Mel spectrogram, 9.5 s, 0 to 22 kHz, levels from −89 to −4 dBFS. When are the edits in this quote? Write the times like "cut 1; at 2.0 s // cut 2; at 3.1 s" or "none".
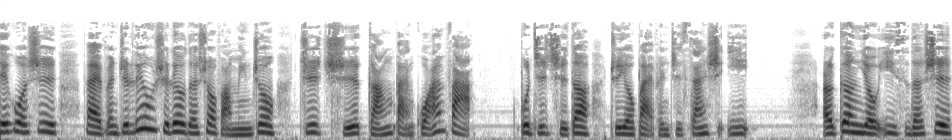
none

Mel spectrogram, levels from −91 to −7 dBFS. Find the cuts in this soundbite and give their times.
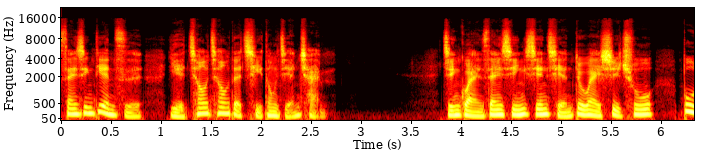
none

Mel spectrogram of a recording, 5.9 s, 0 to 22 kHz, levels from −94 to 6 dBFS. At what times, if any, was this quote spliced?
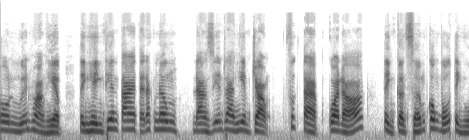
cut 1; at 0.9 s // cut 2; at 4.0 s

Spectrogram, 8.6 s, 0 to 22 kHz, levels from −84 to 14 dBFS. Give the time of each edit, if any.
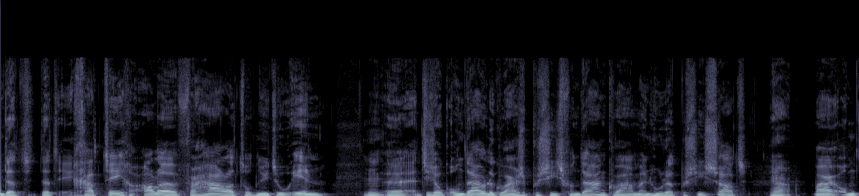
none

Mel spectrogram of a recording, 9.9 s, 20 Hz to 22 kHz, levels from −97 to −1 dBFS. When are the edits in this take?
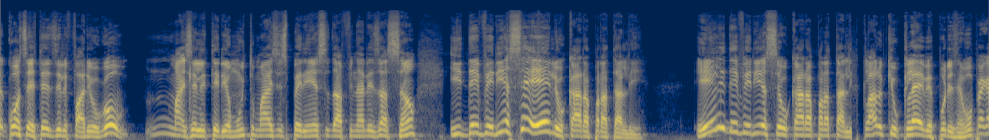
cut 1; at 8.5 s

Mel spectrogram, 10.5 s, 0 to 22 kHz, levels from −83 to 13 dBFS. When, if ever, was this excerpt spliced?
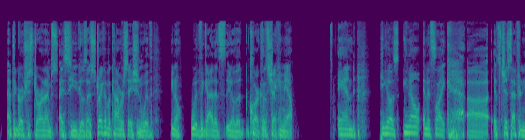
none

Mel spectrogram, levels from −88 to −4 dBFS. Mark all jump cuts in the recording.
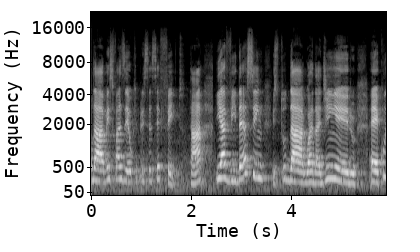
cut 1; at 2.5 s // cut 2; at 3.6 s

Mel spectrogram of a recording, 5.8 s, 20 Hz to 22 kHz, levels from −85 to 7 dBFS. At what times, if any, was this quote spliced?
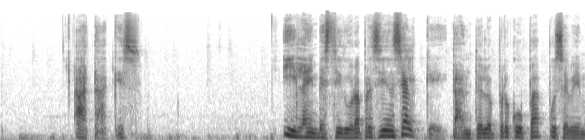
cut 1; at 4.5 s

